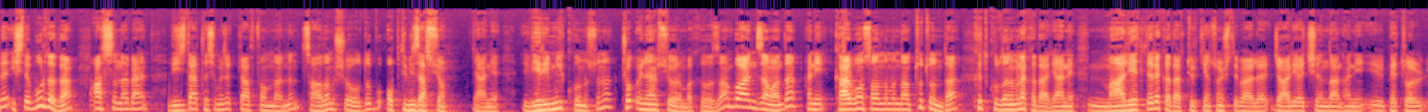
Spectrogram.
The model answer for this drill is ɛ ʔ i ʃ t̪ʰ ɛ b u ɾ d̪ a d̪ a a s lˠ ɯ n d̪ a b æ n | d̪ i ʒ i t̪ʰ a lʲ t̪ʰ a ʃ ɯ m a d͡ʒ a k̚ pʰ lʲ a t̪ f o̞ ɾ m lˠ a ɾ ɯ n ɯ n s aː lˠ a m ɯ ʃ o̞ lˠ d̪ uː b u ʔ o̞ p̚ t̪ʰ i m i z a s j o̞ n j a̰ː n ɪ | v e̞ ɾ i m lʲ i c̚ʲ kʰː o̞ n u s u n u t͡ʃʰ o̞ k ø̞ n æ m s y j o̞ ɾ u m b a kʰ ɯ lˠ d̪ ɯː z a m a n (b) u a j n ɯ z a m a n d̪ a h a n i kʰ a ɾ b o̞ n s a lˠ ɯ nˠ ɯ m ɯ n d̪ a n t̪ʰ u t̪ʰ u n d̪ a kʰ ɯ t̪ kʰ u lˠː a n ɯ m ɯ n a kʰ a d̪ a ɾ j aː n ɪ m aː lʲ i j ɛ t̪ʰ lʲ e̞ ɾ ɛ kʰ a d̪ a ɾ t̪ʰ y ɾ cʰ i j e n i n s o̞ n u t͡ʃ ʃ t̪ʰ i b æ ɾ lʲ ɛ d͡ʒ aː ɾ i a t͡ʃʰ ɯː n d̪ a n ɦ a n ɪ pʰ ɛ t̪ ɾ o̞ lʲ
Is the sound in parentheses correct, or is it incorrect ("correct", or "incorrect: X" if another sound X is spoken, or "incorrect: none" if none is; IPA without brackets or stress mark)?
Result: correct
